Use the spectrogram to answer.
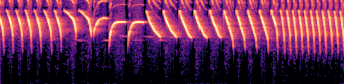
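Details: Rolling tutor song from a local canary for training shamas, magpie-robins and leafbirds: quick falling whistles, a pair of slower looping notes, then a rush of accelerating sweeps into a rapid roll.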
